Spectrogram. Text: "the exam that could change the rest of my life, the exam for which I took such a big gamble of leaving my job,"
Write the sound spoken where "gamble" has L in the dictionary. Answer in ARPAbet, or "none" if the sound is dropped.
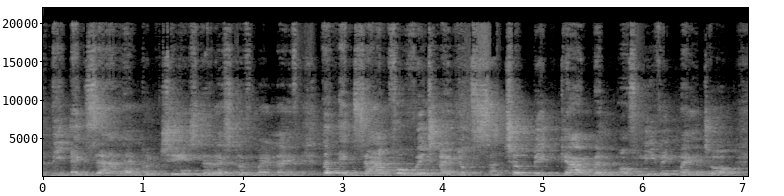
N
